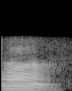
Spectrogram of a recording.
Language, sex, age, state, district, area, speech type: Assamese, male, 45-60, Assam, Majuli, rural, conversation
